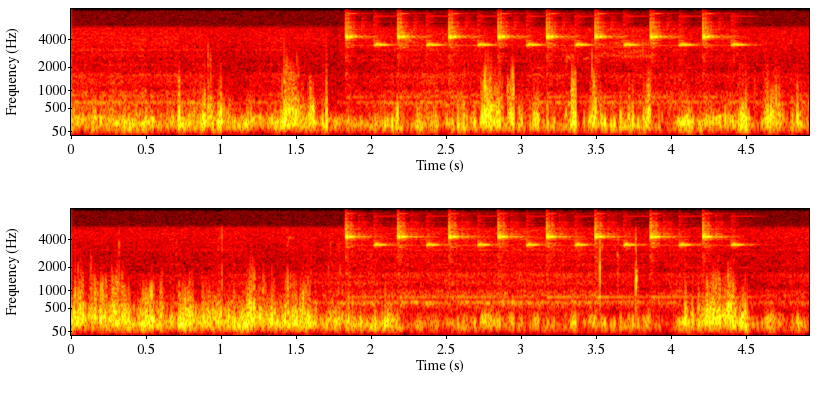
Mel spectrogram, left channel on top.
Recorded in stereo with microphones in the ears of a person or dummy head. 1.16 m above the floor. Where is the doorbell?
10° right (ahead or behind), 0.8 m.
